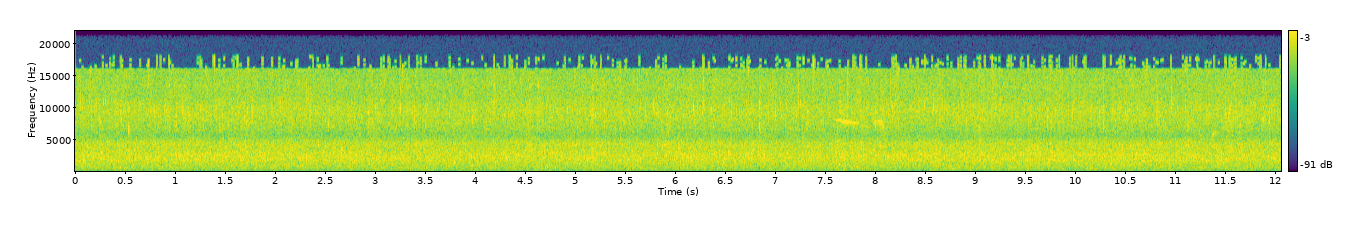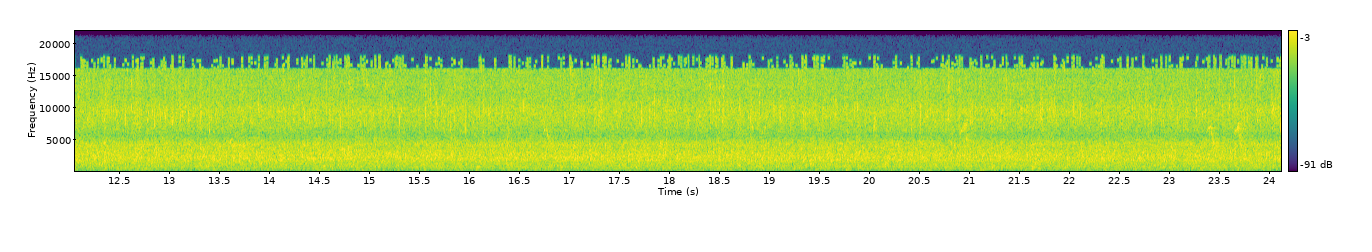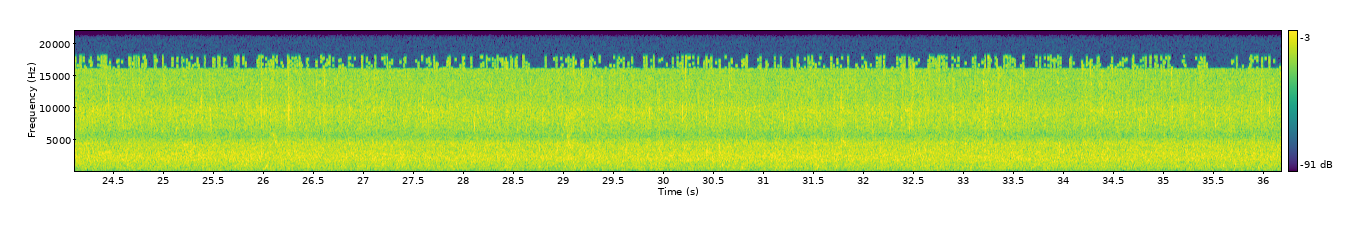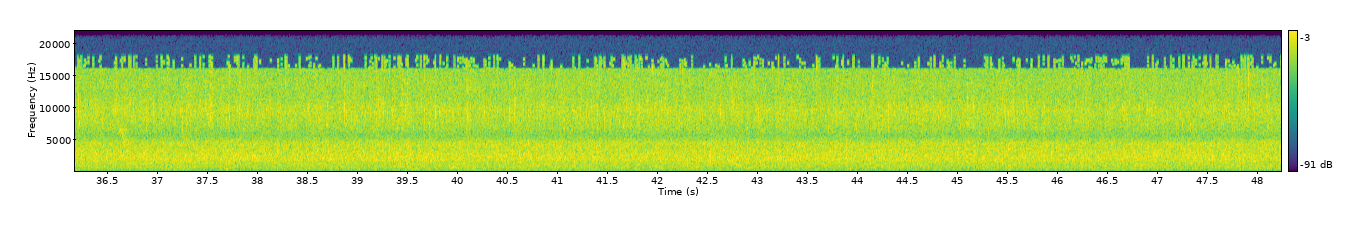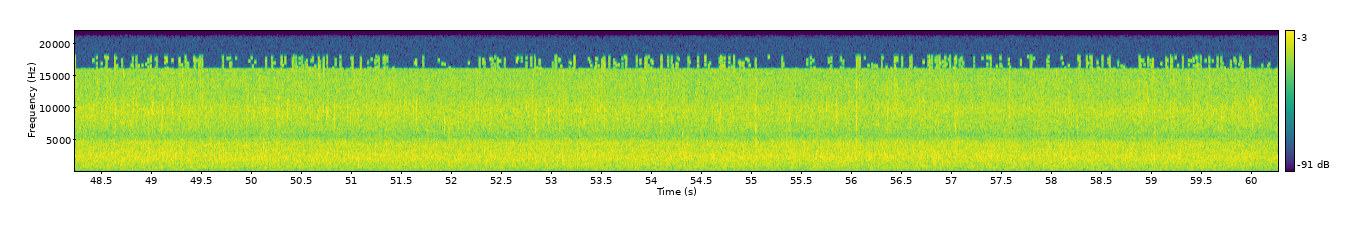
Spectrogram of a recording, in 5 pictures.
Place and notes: Chem. de la Préhistoire, Sauveterre-la-Lémance, France - La Lémance River
Tech Note : SP-TFB-2 binaural microphones → Sony PCM-M10, listen with headphones.
Nouvelle-Aquitaine, France métropolitaine, France, 24 August 2022, 15:24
